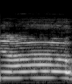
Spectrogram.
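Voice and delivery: high, loud, dramatic, shocked outburst.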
